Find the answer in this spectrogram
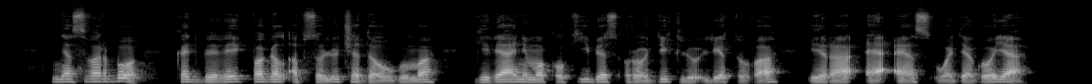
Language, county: Lithuanian, Kaunas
